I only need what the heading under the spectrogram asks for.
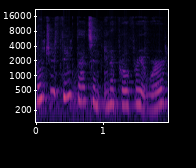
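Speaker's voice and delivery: plain reading voice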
